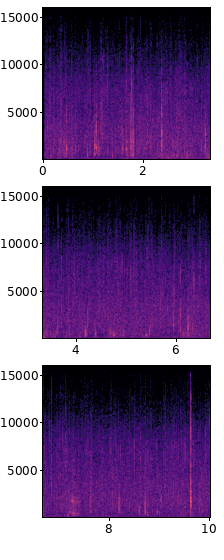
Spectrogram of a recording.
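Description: Light rain falling: a faint steady hiss with scattered sharp drop ticks at irregular intervals.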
